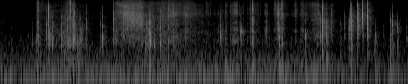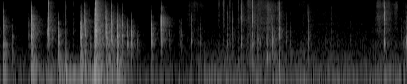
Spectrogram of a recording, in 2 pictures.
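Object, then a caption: Glossy paper magazine pages. Fingertips rub the glossy paper of an open, water-damaged magazine lying on a full-page ad, then turn the page. The result is quiet, bright, dry crinkling and rustling made of many short, irregular crackles. A louder burst of crackle comes as the page is turned.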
